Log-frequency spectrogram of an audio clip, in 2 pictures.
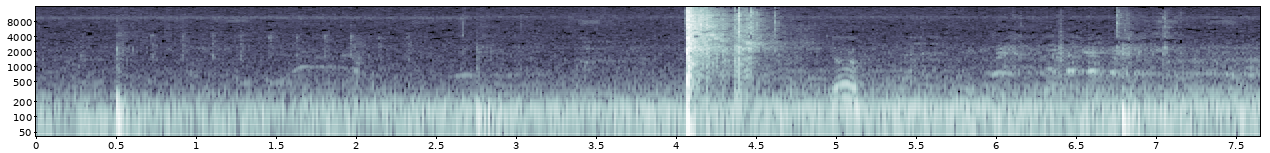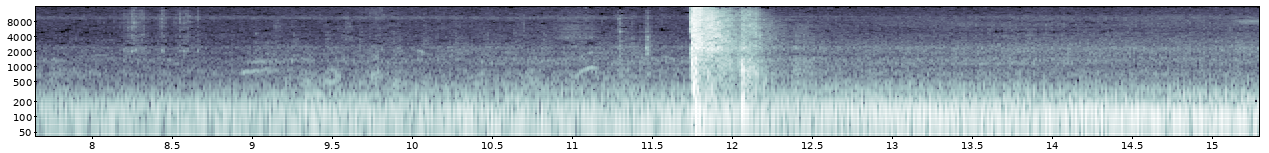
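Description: Two shots from a PCP air rifle, about eight seconds apart. Each is a sharp crack followed about half a second later by a smaller second report.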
